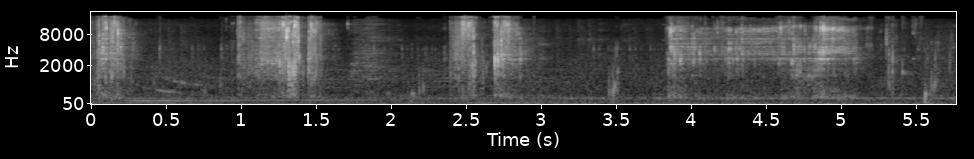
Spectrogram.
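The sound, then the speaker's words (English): A few wet slurping sips from a drink come in short, breathy bursts with pauses between, over a steady low hum and no talking. “I just need to take another sip.”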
